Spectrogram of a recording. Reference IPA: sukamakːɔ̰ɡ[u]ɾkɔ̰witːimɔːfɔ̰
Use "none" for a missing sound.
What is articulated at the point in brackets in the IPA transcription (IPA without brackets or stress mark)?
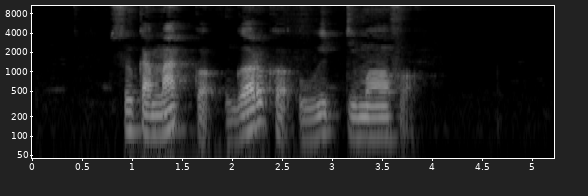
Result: ɔ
